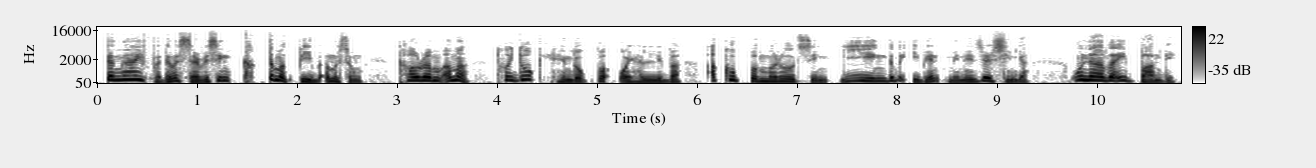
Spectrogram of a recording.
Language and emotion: Manipuri, disgusted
